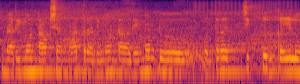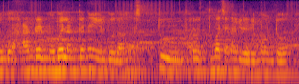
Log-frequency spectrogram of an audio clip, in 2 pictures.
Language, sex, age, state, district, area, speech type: Kannada, male, 45-60, Karnataka, Kolar, rural, spontaneous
